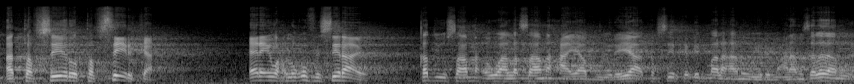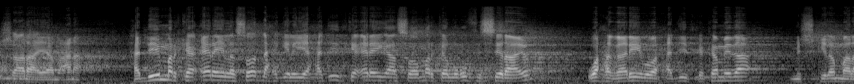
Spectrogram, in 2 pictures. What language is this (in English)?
Arabic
